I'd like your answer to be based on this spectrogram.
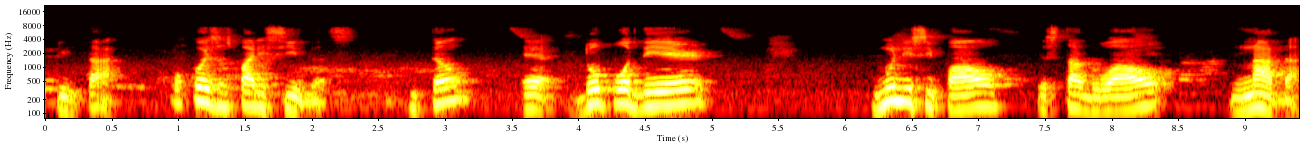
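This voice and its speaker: At a very slow pace, a man talks in a fairly high pitch. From Brazil, coastal Paraná (Antonina). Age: 70s. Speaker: pharmacy owner. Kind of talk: interview.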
